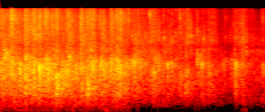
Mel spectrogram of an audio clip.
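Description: A crowd claps steadily, a dense wash of many hands at moderate volume that gradually thins and fades toward the end. No one speaks over it.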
